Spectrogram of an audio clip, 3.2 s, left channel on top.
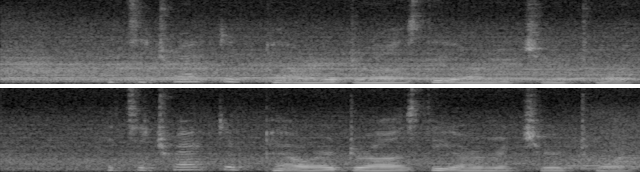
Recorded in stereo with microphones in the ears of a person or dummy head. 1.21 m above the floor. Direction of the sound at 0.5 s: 45° right (ahead or behind).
